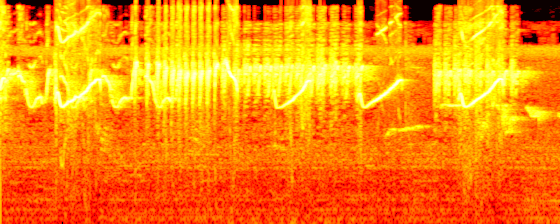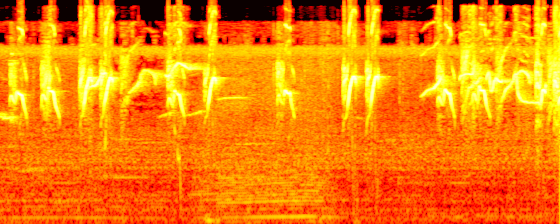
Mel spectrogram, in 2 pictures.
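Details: Kolibri wulung, a sunbird, on a bird-attracting lure track: high sweeping whistles and a brief fast trill early on, then scattered sharp chirps in bursts, with a faint low hum.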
